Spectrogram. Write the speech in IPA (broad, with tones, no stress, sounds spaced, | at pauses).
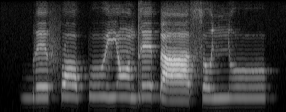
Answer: b e˨ f ɔ˧ p u˧ j ɔ̃˦ d e˦ ɗ aː˨ s o˦ ɲ u˦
